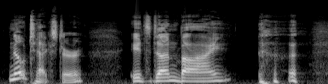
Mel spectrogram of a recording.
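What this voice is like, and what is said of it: Usual voice. Nothing is said of it.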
